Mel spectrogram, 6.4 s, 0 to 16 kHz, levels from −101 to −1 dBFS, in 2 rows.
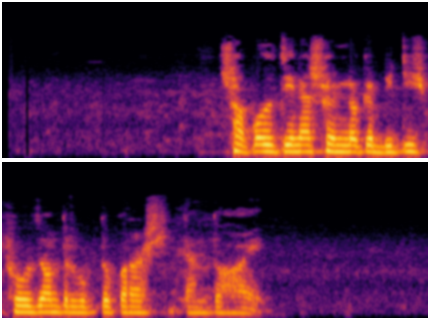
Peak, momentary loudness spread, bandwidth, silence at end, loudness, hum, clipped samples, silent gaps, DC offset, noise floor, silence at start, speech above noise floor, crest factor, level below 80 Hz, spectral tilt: -2 dBFS; 15 LU; 6.4 kHz; 1.25 s; -16 LUFS; none; under 0.1%; none; under 0.1%; -63 dBFS; 1.65 s; 47 dB; 16 dB; -56 dBFS; -9.5 dB/octave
